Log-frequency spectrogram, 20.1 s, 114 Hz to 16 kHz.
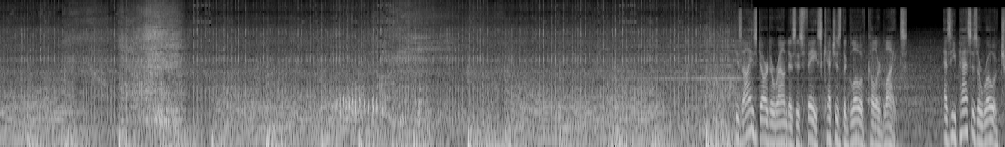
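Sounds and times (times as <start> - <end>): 
chainsaw engine running while a man moves through trees: 0.0 - 14.9
speech: 14.8 - 18.2, 18.8 - 20.1.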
